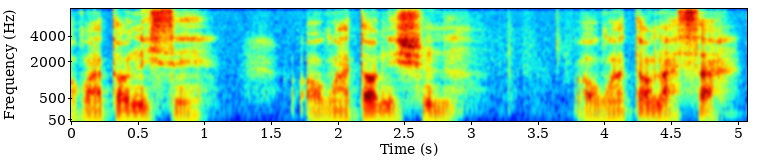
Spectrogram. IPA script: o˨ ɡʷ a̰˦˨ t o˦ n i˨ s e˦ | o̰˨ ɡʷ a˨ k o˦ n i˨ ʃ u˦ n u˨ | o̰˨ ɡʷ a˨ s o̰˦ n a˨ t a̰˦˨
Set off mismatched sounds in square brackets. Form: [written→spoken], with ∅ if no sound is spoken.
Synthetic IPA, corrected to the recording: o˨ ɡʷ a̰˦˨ t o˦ n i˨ s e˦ | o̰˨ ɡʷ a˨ [k→t] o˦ n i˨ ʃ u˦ n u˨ | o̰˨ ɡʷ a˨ [s→t] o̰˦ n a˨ [t→s] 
